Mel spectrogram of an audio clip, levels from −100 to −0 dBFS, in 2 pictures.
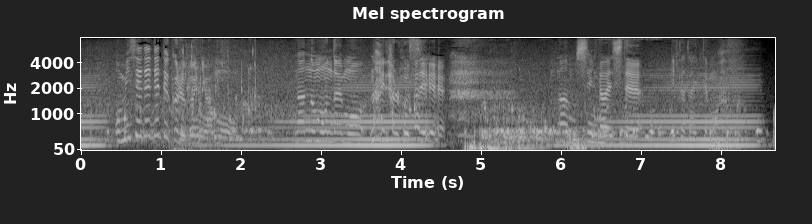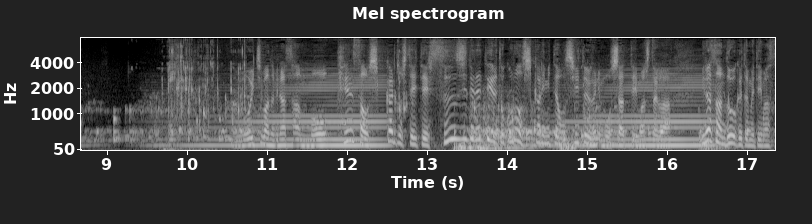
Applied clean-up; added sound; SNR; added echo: none; Bowed string instrument + Gurgling; 0 dB; none.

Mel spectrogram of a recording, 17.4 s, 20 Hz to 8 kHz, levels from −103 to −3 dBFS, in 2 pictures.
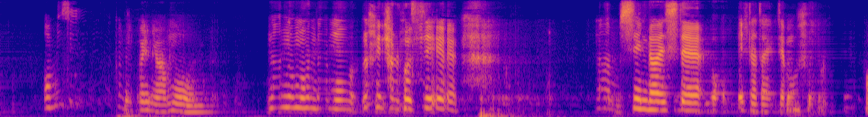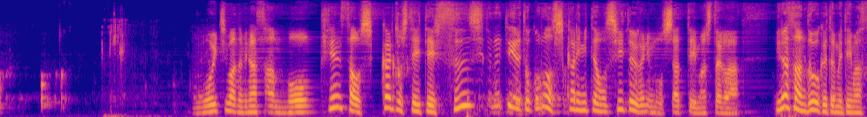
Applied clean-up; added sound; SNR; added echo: neural mask model DeepFilterNet 3.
